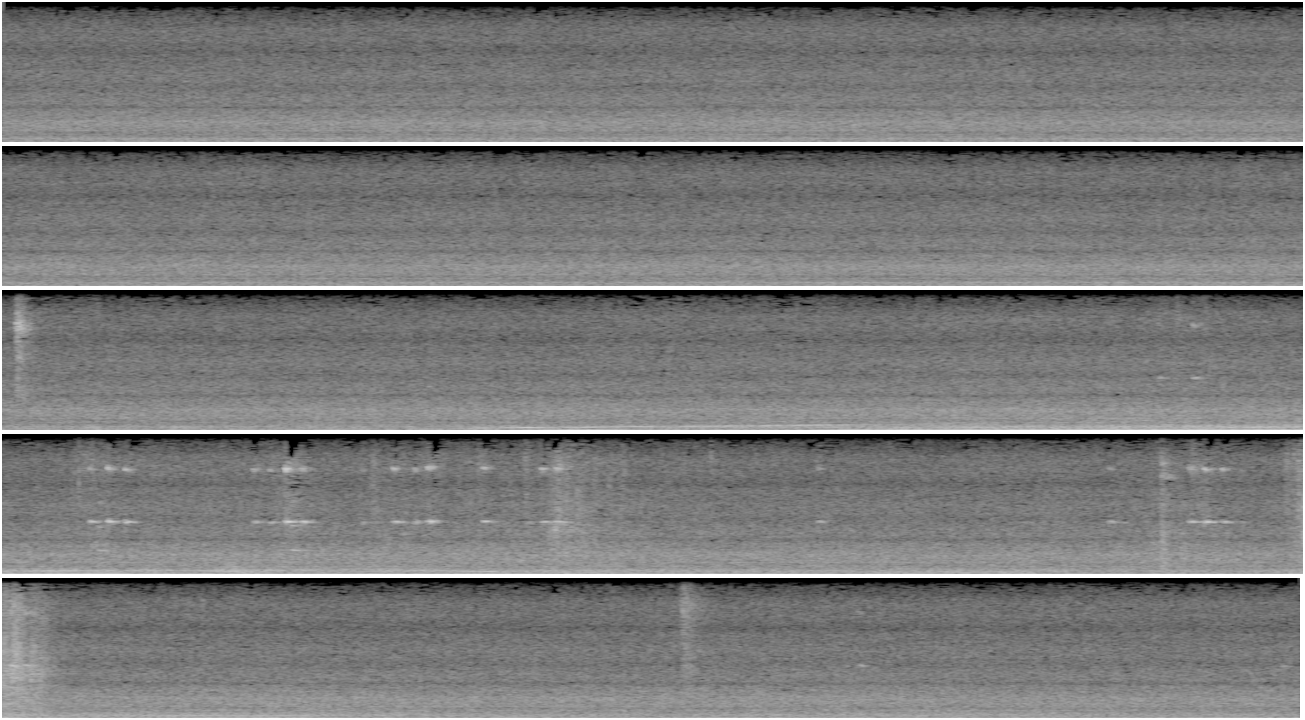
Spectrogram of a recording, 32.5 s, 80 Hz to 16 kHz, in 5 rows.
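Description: New Flyer XD60 articulated diesel bus heard from inside the cabin: a steady low engine rumble, then about fifteen seconds in the bus accelerates with a rising whine and the rumble grows louder for several seconds before easing. A single sharp click comes near the end.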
